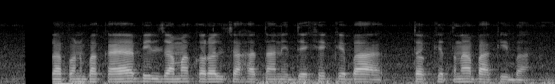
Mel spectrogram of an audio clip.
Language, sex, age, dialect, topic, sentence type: Bhojpuri, male, <18, Southern / Standard, banking, question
